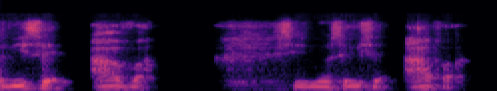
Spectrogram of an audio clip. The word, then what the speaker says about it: Abba: Dicho sea de paso también entre paréntesis, no se dice Abba, sino se dice Abba, ¿no? Se dice Abba, ¿vale? Con acento en la última, ¿sí?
